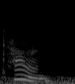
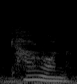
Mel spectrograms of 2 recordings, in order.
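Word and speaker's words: Charon: is a little off the name you heard wasn't karen it was c h a r o n as in caron the ferryman of the dead oh who in it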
